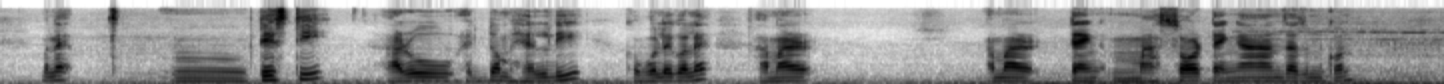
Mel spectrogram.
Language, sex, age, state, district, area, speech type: Assamese, male, 30-45, Assam, Kamrup Metropolitan, urban, spontaneous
